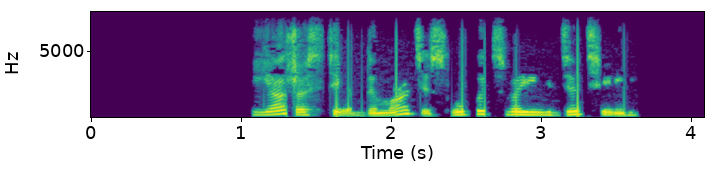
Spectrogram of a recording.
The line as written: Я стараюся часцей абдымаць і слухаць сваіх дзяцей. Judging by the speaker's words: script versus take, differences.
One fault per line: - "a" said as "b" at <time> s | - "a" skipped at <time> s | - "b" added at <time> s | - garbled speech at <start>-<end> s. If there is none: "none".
- "стараюся" skipped at 1.3 s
